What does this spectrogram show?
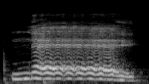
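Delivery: neighing like a horse; whinny it out for the kids. Shown as a demonstration. Host asks the kids, then a playful horse neigh. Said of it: "What silly sound does a horse make?".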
